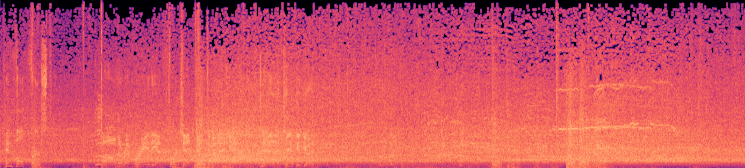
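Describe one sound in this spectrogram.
A large crowd roars and cheers.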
